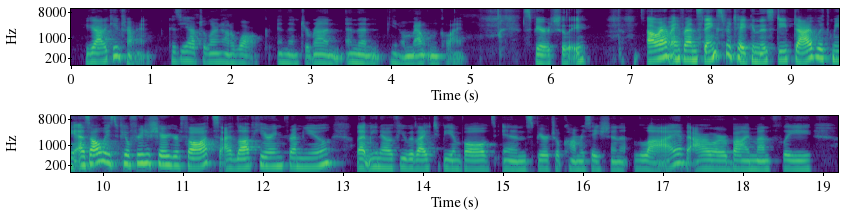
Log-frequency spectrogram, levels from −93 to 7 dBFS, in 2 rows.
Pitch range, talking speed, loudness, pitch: 150-205 Hz, 205 wpm, -25 LUFS, 165 Hz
